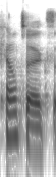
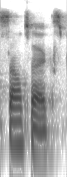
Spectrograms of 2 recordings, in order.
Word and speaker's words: Celtics: And also, I'm so happy to now know that it's pronounced Celtics and not Celtics because no one talks about these things. Yeah, yeah. So I, it's it's supposed to be like Celtic.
